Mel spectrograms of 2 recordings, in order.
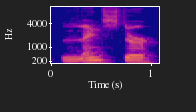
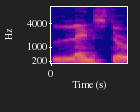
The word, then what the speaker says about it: Leinster: Then at the bottom there, we have Munster, Leinster, there in red.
